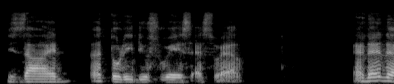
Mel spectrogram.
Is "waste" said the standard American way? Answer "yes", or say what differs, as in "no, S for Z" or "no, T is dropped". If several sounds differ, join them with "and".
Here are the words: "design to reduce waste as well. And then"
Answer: no, T is dropped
